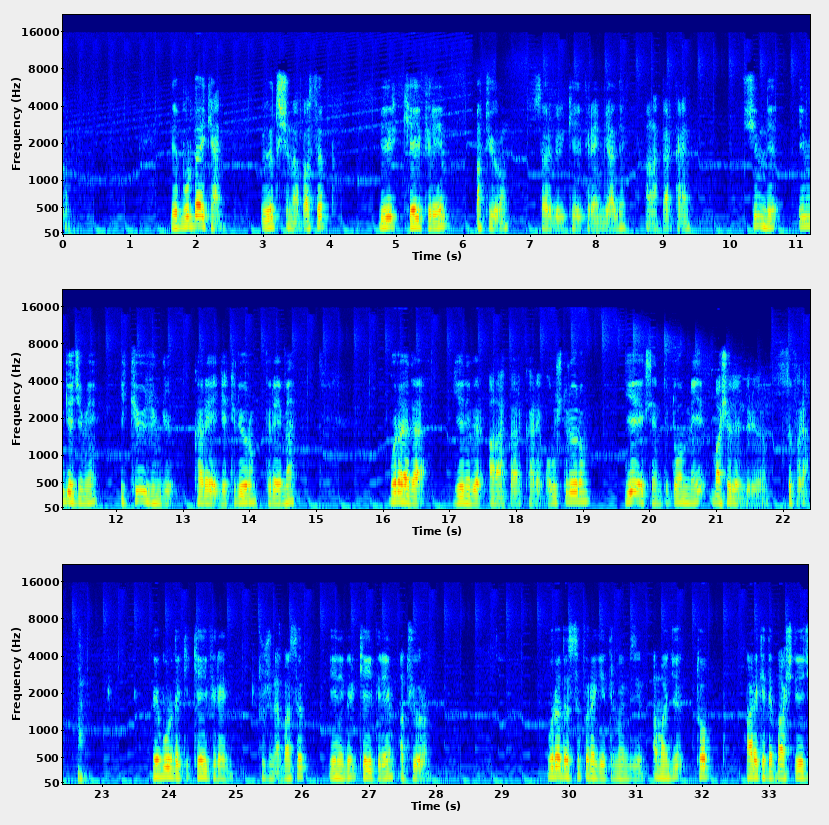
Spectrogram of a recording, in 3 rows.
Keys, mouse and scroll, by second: 10.3-14.4 drag, 19.6-22.0 drag, 25.3 click.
